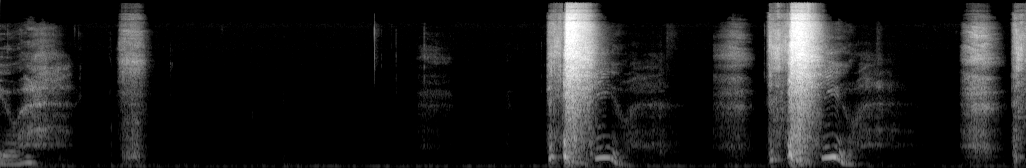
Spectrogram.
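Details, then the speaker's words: Repeated sneezing from a man (title marks M) after cooking with a lot of black pepper: gasping build-ups, then two loud voiced sneezes about three seconds apart, with snorts and sighs between. "God, it gets tough. You can't stop sneezing."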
